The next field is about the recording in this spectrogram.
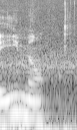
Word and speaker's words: Imil: So, Emil, I don't know if I'm pronouncing it right. I-M-I-L, Golden Sun. – I would say Emil.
